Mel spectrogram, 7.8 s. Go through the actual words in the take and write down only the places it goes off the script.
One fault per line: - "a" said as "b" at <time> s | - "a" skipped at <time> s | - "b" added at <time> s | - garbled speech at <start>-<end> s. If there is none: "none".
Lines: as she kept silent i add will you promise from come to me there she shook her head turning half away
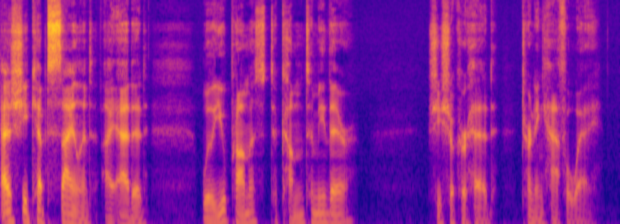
- "add" said as "added" at 1.4 s
- "from" said as "to" at 3.3 s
